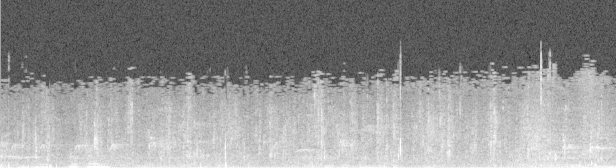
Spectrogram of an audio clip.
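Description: Quiet outdoor background with faint, scattered light ticks and a brief faint voice about a second in.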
